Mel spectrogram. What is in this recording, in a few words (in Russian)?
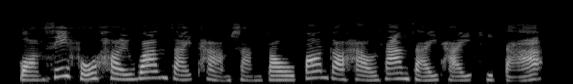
Гонконгский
